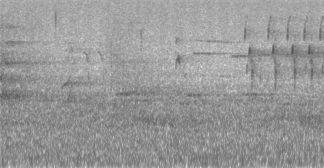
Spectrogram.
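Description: wood duck calls

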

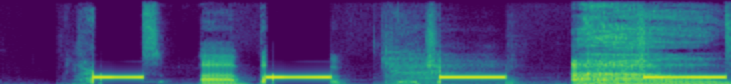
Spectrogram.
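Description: censor bleep tone

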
